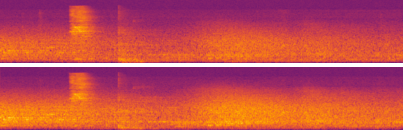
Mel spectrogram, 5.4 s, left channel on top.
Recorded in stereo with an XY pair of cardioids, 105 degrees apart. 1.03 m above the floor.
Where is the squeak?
25° right, 1.0 m.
